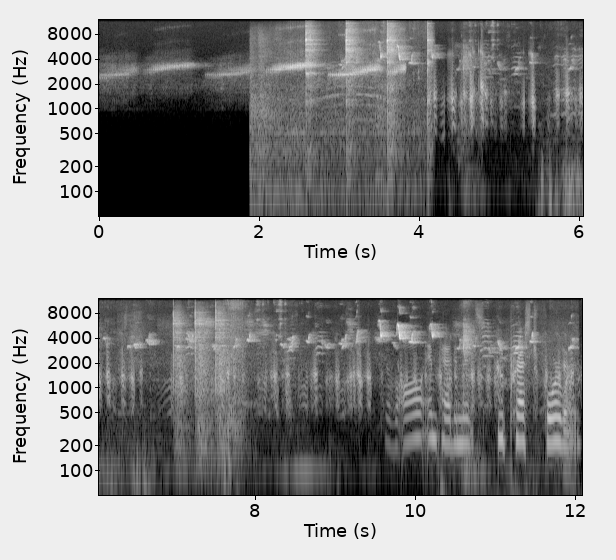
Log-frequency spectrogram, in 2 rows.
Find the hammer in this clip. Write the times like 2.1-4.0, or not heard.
1.9-4.2, 6.2-8.1.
